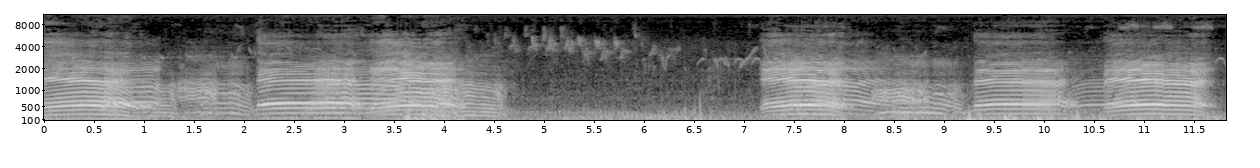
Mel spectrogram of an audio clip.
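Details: Tame cattle roaming and grazing freely in open fields, a herd moving across the land: a run of long, loud, tonal moos in two bursts separated by a quiet windy gap.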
